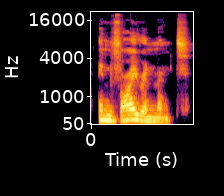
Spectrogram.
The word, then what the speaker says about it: environment: environnement tu mets bien environment l'accent tombe sur le son vaureilles l'aide deuxième syllabe et on décompose lentement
